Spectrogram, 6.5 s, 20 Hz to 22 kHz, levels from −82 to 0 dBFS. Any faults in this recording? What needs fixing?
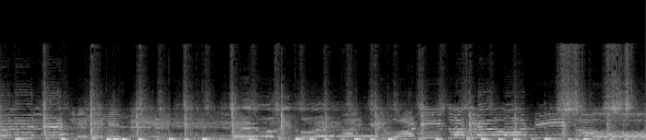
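Two isolated clicks sit at 4.67 s and 5.83 s, each a single sharp tick that would show as a thin vertical line across the spectrum. They are likely dropped samples: a fraction of a millisecond of the stream goes missing, so the waveform jumps straight from one value to a later one. The gap is far too short to remove any audible sound, but the abrupt step itself produces the click. To prevent it, give the capture or playback path enough buffer headroom and priority that it never skips samples under load.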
